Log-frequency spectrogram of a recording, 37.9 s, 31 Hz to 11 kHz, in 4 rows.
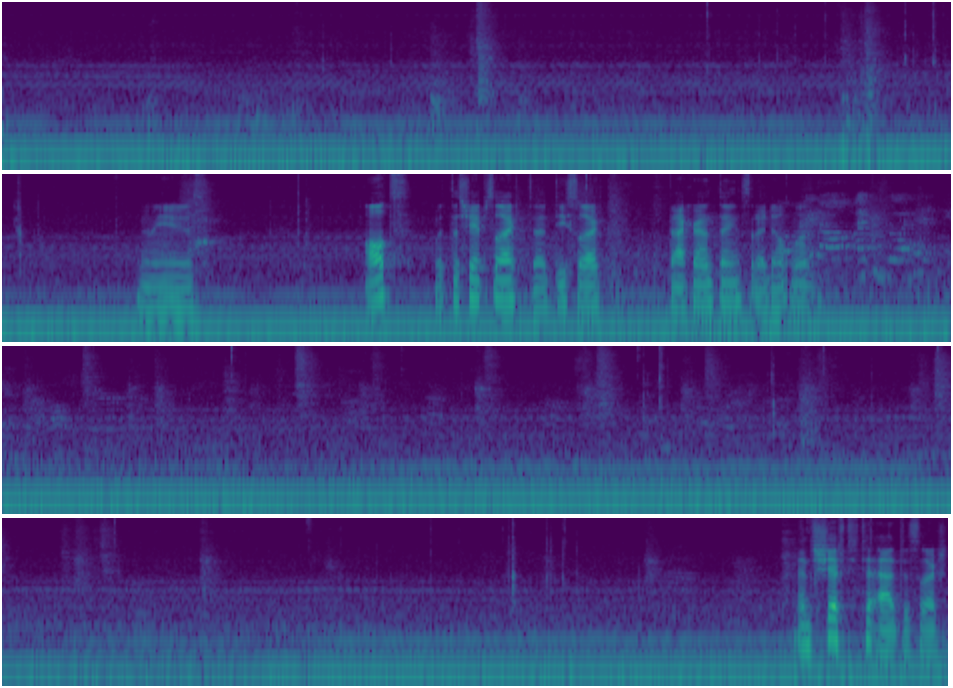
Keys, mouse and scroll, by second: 7.0 click, 9.4 scroll, 15.3 alt+click, 21.2 alt+click, 25.3 alt+click, 28.3 alt+click, 31.5 alt+click, 36.5-37.0 shift+click, 37.6 scroll, 37.7 scroll up 3.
